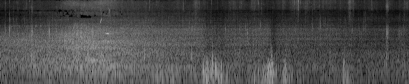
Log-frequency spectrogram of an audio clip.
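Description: Wind rushing over the microphone, swelling to a peak about two seconds in and then easing, with a few low gusting buffets later on.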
